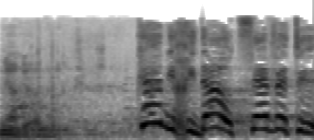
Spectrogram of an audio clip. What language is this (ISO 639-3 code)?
heb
